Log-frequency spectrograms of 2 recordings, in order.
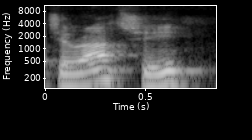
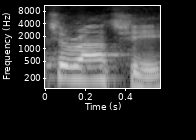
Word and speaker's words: Geraci: Our speaker today is Robert Geraci. I will stick with the Italian pronunciation of his surname because I wouldn't know how to do it otherwise.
